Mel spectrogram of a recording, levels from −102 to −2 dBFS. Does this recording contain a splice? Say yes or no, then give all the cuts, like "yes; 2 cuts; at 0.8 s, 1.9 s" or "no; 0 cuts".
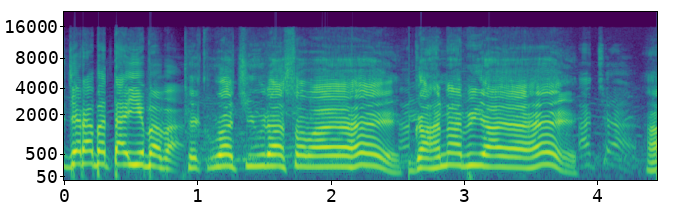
yes; 2 cuts; at 0.9 s, 2.5 s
